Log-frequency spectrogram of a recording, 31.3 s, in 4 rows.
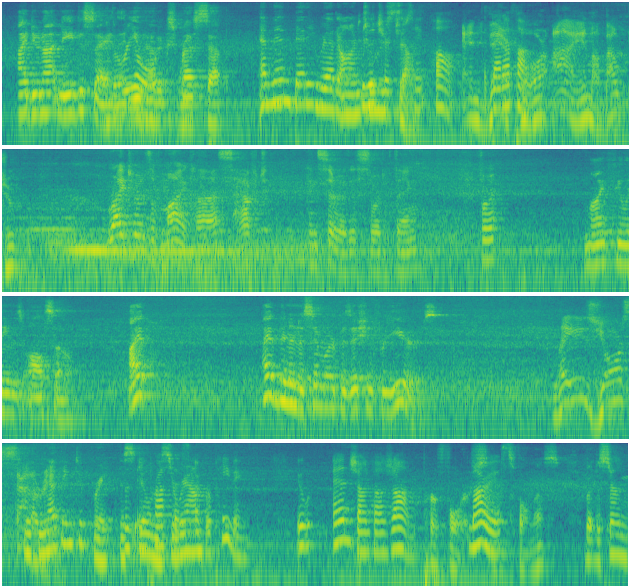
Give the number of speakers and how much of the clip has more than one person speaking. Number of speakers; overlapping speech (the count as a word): six, about 20%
